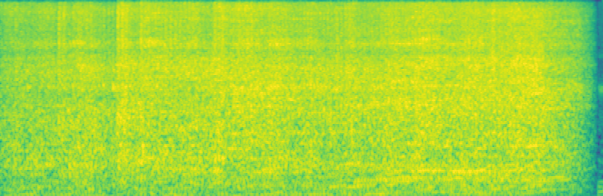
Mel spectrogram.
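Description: Motor vehicle engines running amid steady street noise, with a faint rising engine note in the last couple of seconds. The sound cuts off suddenly just before the end.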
